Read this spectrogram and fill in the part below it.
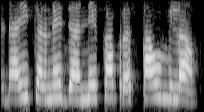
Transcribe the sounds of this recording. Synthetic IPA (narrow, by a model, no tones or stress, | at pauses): ɽaːikɐɾned͡ʒaːnjekapɾɐst̪aːʋmɪlaː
